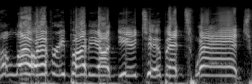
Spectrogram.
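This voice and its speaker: A woman speaks in a raised, projected voice with very wide pitch swings. Music plays in the background. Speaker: streamer. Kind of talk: casual chat. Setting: live stream. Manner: loud; animated.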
